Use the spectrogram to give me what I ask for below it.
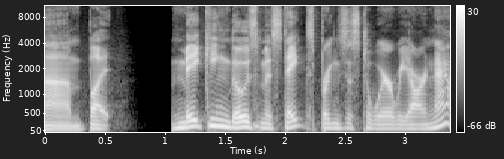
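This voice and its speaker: A gravelly man's voice, fairly low in pitch, comes through a very clean recording with a silent background. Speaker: vtuber streamer. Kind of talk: casual chat. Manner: casual, hesitant with fillers.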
